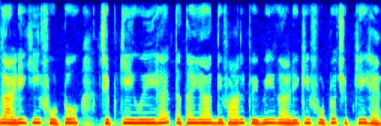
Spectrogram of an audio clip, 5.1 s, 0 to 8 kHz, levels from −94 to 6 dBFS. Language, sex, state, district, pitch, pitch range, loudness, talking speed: Hindi, female, Maharashtra, Aurangabad, 225 Hz, 220-235 Hz, -11 LUFS, 190 wpm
